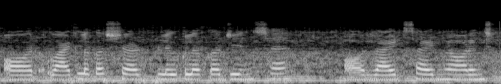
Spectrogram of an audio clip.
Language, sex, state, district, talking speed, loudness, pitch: Hindi, female, Chhattisgarh, Raipur, 190 wpm, -13 LUFS, 225 Hz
